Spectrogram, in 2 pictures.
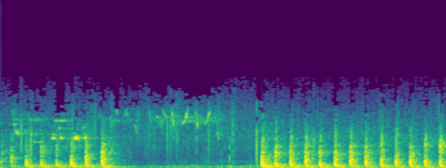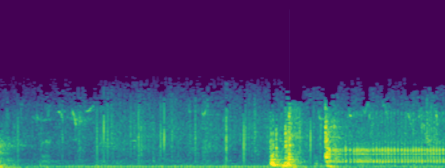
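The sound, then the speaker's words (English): A young woman knocks impatiently on the wooden front door of a small mountain lodge. The loud knocking comes in quick, insistent bursts: a rapid flurry, a pause, then another long rapid volley, and a few final raps near the end. No one speaks. “runs up the steps of the lodge to the front door. She knocks impatiently, looking about anxiously.”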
